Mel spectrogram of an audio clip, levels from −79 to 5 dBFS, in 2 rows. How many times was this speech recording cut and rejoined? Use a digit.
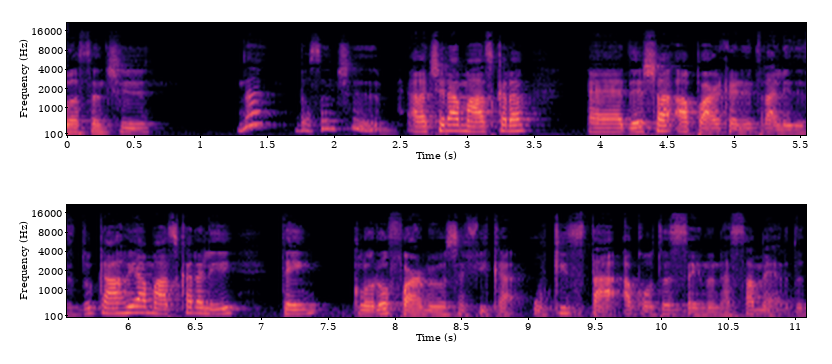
1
